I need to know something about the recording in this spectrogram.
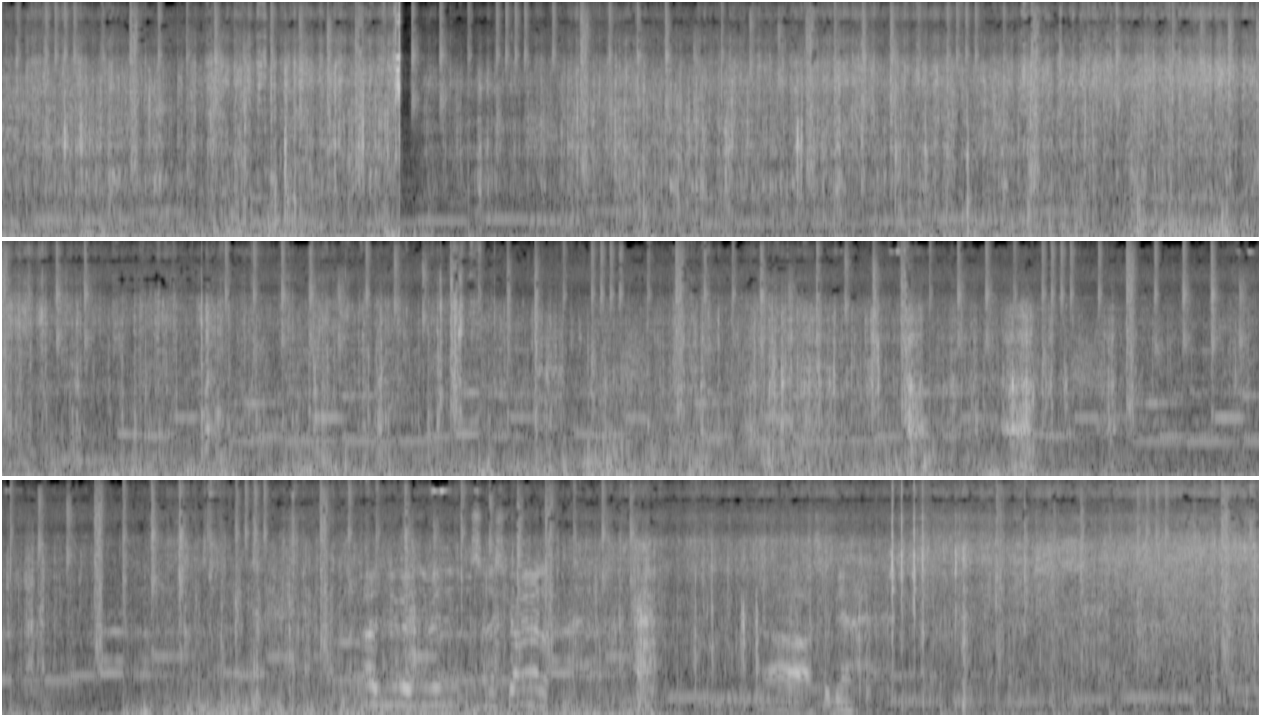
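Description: Mountain bike ridden down a rough forest dirt trail: a constant low rumble of wind and tyre noise on the handlebar camera's microphone, with many small rattles and knocks as the bike runs over the ground. Background music with a melody plays over it.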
